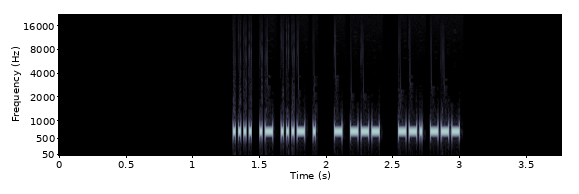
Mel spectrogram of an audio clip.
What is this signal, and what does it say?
Morse code, heard as a keyed tone, about 59 wpm, 700 Hz. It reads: HAVE TO GO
